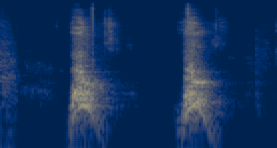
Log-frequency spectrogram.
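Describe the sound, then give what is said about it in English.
A female dog barks twice, two loud woofs spaced under a second apart, lifting her front two paws off the ground as she barks, with near silence between them and no talking. “She cannot bark without leaving her front two paws.”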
